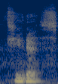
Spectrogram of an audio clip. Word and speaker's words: Tidus: So his name, Americans I think pronounce it Tidus, but I've always said Tidus, and that's Tidus is just what it is to me because I guess I'm Scottish, so.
